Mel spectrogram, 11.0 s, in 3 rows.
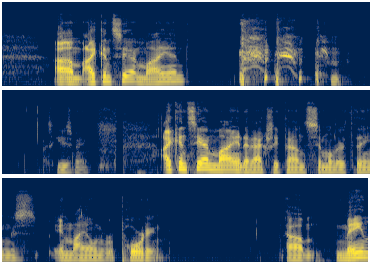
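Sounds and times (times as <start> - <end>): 
speech: 0.5 - 3.5, 4.2 - 9.1, 10.2 - 11.0
coughing after choking on a drink: 2.4 - 3.6.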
